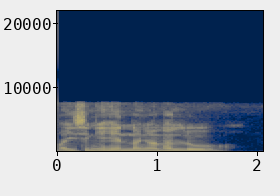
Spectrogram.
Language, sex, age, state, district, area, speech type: Manipuri, male, 60+, Manipur, Bishnupur, rural, read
